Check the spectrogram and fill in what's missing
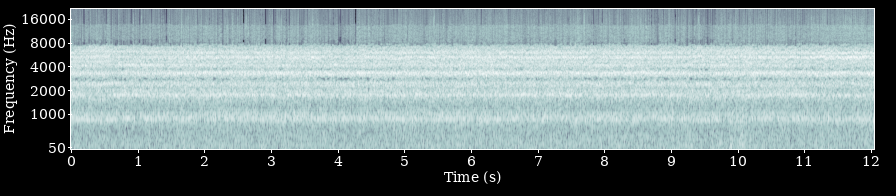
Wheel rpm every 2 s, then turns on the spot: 230, 240, 230, 230, 230, 220.
none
